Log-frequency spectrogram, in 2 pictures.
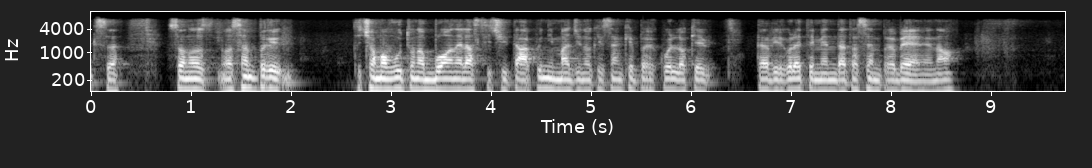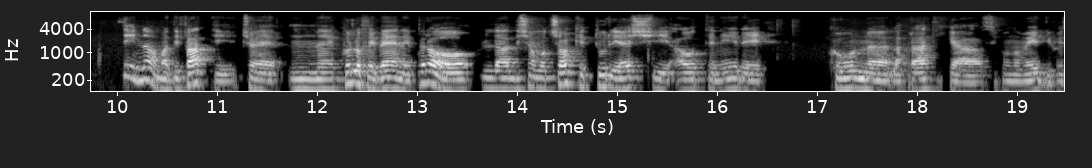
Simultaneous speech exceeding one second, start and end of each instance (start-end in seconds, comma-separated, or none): none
